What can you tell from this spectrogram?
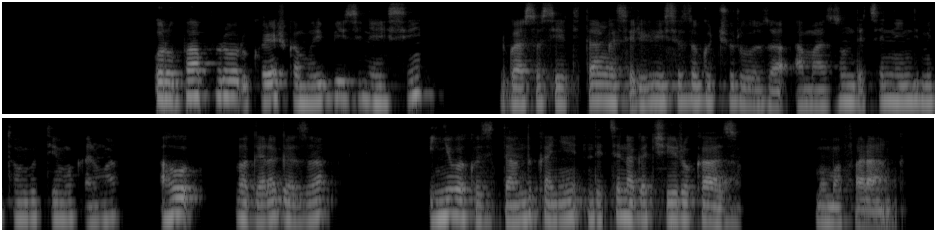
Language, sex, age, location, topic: Kinyarwanda, male, 18-24, Huye, finance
